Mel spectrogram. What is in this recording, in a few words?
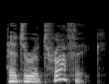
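"heterotrophic", English, British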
